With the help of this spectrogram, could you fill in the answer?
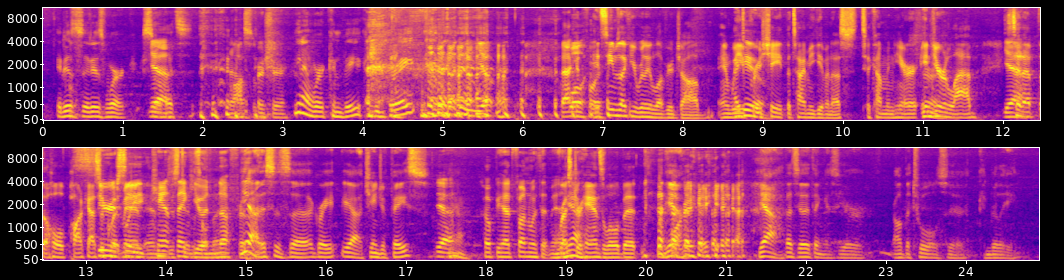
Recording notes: go on location to Natural History Museum Los Angeles and record live inside the Dino Lab for all visitors passing by to see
